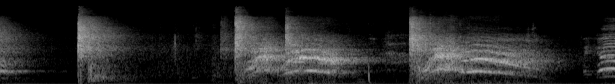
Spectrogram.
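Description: Kendo fencers' kiai shouts: three loud cries, each starting sharply and trailing off with falling pitch, echoing in a large sports hall, with a single light clack of bamboo shinai between them.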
